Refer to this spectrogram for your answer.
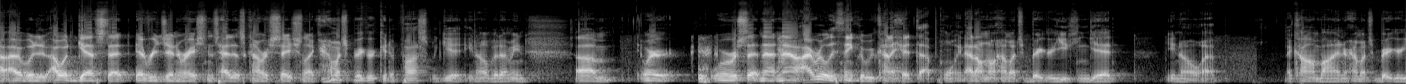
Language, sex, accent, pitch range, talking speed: English, male, American, 70-85 Hz, 255 wpm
